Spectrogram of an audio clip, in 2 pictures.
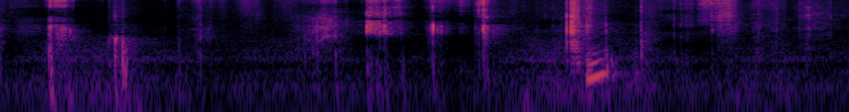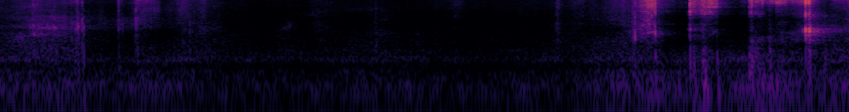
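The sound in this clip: Tarot cards shuffled by hand in quiet bursts of dry, papery riffling and flicking, with brief pauses between and a livelier flurry of shuffling at the end; a voice is briefly present.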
